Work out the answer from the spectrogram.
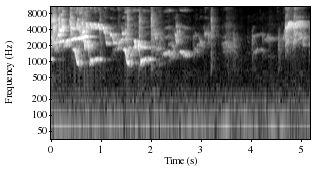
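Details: White-rumped shama song played to draw out birdsong: loud descending whistled slurs and harsh notes at the start, then softer scattered chips, closing with a high bright note.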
